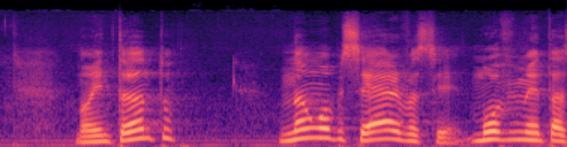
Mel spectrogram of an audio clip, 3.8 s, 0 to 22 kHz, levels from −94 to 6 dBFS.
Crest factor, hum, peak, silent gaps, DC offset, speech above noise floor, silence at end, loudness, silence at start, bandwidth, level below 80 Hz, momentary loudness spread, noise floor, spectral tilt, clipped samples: 14 dB; none; -2 dBFS; none; under 0.1%; 27 dB; 0 s; -16 LUFS; 0.1 s; 16 kHz; -42 dBFS; 13 LU; -42 dBFS; -5 dB/octave; under 0.1%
